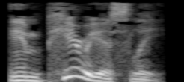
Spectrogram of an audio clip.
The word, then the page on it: imperiously: British English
